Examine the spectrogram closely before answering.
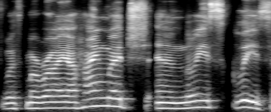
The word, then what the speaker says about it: Gles: Mariah Heinrich and Luis Glees. Is that how you pronounce your name, Glees? So I'm from Colombia, so we pronounce Glees.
